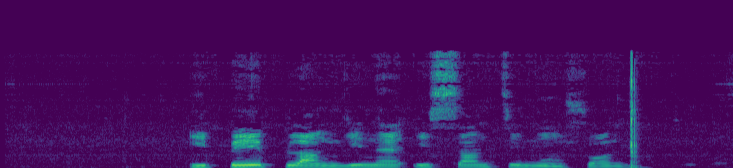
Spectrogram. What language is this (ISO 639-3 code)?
mbo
